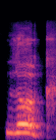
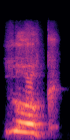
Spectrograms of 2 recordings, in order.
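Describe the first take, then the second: First: High, loud repeated look; higher, louder child's repeat; excited child. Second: High, loud urgent look; loud high child's call; excited child. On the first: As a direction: insist in wonder. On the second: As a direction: point and cry out in wonder. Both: Retold or imitated. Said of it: "And he says".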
